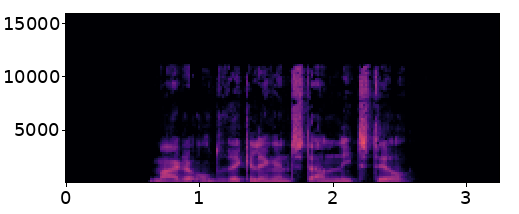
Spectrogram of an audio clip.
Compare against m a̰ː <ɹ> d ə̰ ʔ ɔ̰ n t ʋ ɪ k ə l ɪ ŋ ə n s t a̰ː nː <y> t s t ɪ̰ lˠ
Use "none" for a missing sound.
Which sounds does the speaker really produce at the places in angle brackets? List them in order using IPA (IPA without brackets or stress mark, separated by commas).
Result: ɹ, i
